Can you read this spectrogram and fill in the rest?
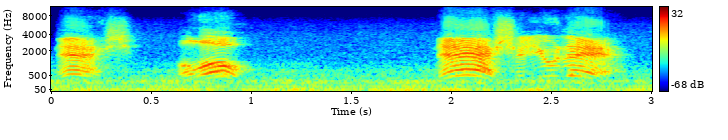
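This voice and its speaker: A man voicing an excitable, nervous newspaper editor in a video game, with a fussy, agitated, blustering manner. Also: high-pitched, slow pace, a little hiss or hum, full character voice. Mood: frantic, exasperated.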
